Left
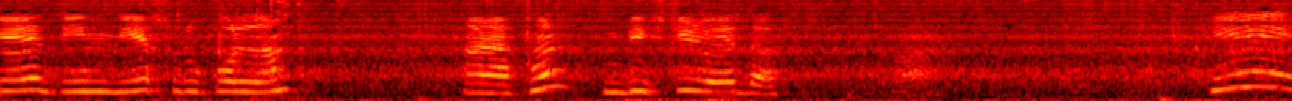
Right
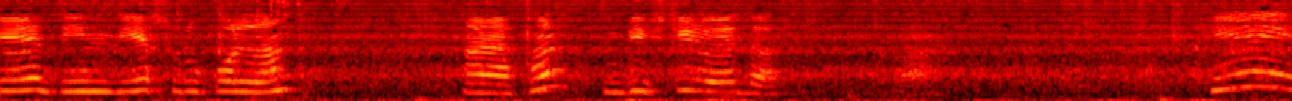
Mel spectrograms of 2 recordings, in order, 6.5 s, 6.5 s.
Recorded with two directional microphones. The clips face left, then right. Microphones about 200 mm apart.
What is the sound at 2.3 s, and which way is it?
Speech, centre (ahead or behind).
